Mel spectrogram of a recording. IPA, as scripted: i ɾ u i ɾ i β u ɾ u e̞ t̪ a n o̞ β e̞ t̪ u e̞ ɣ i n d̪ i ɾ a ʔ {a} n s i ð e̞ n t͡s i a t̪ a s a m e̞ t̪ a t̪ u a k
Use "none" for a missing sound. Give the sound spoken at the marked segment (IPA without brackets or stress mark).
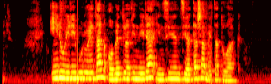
i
